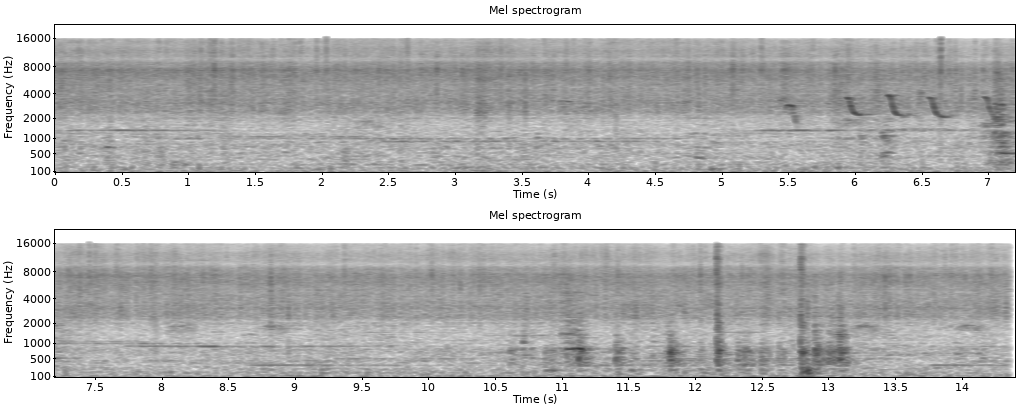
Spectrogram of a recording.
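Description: Shredded cabbage and onion sizzling steadily in a hot steel wok, a constant high hiss. A few light clicks and taps come about two-thirds of the way through.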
